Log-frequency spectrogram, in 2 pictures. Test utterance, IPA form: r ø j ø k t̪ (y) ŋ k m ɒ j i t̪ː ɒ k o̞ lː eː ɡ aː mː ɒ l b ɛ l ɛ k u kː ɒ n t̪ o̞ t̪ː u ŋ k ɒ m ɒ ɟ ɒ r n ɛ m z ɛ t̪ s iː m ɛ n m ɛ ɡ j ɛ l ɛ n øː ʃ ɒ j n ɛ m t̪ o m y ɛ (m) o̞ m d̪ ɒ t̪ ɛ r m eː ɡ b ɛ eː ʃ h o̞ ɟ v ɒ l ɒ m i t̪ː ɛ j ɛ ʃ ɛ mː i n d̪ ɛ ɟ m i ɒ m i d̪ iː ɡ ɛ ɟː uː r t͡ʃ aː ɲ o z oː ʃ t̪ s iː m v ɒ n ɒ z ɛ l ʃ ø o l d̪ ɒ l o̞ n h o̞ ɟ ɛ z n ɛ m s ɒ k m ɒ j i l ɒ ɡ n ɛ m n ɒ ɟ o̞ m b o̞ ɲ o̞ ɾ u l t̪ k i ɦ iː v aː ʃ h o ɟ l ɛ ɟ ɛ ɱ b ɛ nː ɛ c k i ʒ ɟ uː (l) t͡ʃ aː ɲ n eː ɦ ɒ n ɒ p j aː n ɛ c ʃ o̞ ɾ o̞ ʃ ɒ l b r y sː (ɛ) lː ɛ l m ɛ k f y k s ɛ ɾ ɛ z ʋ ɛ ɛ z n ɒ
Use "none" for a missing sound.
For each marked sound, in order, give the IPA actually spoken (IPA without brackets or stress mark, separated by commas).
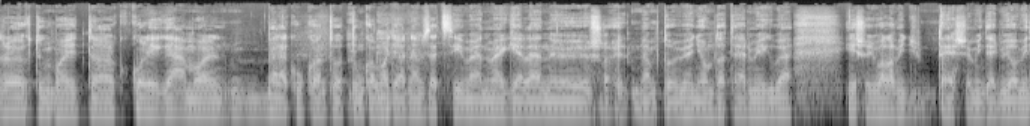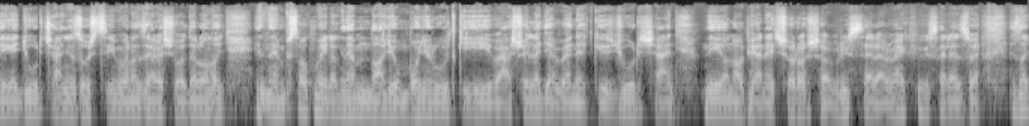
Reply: y, ɲ, r, ɛ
